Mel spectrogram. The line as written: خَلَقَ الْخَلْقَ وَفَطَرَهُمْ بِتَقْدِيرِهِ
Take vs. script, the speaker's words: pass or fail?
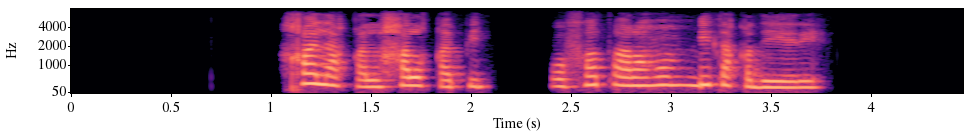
pass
